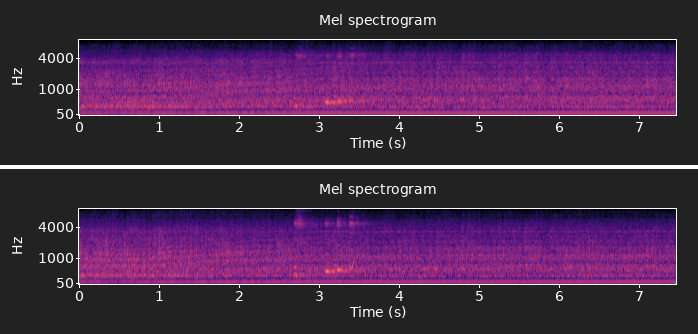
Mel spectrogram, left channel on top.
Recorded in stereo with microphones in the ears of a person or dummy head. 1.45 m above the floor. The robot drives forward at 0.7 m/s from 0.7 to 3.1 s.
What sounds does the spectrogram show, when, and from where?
0.0 s an engine running: 15° right (ahead or behind), 1.2 m; by 7.5 s 5° right (ahead or behind), 2.5 m
2.7 s a giggle: 60° right (ahead or behind), 2.5 m; by 3.5 s 55° right (ahead or behind), 2.5 m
